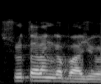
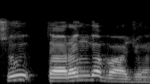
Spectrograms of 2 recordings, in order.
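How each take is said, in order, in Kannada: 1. ಮೊದಲ ಪದ 'shr' ಶಬ್ದದಿಂದ ಶುರುವಾಗುತ್ತೆ. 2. ಮೊದಲ ಪದ ಸಾದಾ 's' ಶಬ್ದದಿಂದ ಶುರುವಾಗುತ್ತೆ. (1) "ಶ್ರುತರಂಗ ಬಾಜು ಹೇಳ್ಬಾರ್ದು" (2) "ಸುತರಂಗ ಬಾಜು ಅಂತ ಹೇಳ್ಬೇಕು"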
